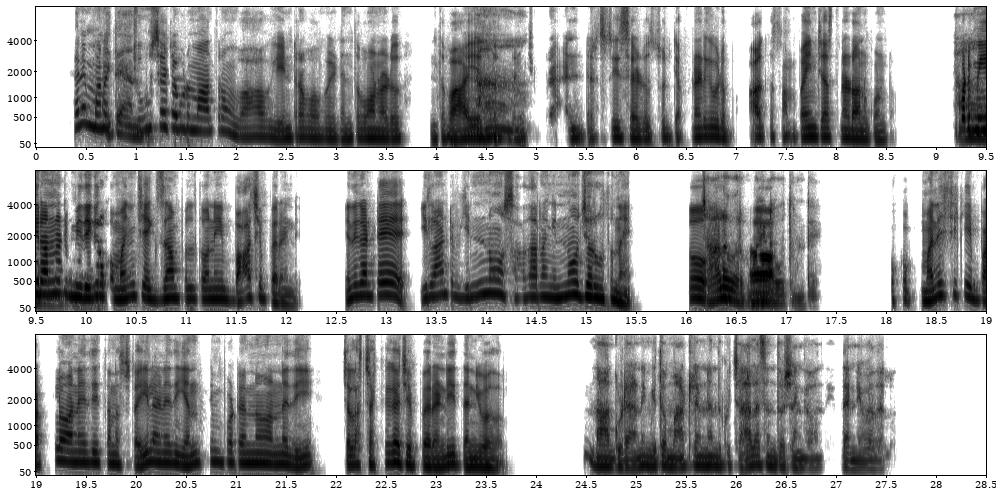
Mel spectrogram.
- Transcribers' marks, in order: in English: "వావ్!"; in English: "బ్రాండ్ డ్రస్"; in English: "సో, డెఫెనెట్‌గా"; in English: "బట్"; in English: "ఎగ్జాంపుల్"; in English: "సో"; in English: "స్టైల్"
- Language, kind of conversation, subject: Telugu, podcast, మీ సంస్కృతి మీ వ్యక్తిగత శైలిపై ఎలా ప్రభావం చూపిందని మీరు భావిస్తారు?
